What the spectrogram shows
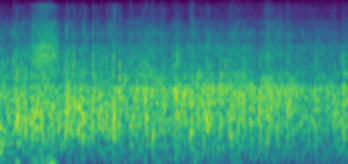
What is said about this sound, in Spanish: Vamos, si va a aplaudir, apláudale bien al Señor, por favor.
